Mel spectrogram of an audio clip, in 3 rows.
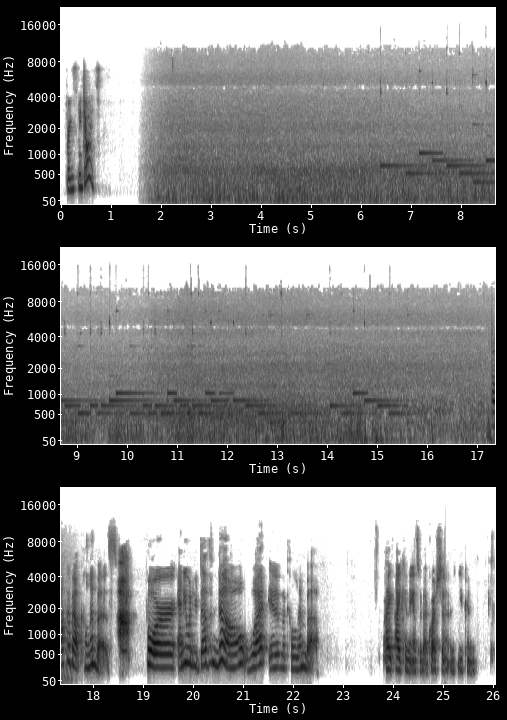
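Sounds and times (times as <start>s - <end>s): wind on microphone: 1.8s - 17.6s
kalimba notes ringing: 6.4s - 17.4s.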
